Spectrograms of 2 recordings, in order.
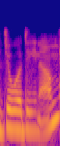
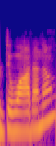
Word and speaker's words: duodenum: right there is what we call the duodenum or duodenum. There's two ways to pronounce these. I've heard it both ways, whichever ways is convenient for you. I'm used to saying as duodenum.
